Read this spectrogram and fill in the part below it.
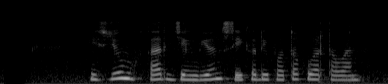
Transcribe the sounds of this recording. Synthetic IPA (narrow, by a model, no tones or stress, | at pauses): ʔisd͡ʒumuht̪ard͡ʒɨŋbiɔnsikɨrdipɔt̪ɔkuwart̪awan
